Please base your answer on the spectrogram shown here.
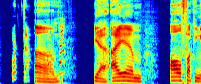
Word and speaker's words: Forza: I'm glad you're pronouncing Forza correctly. That's all I gotta say. Forza.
